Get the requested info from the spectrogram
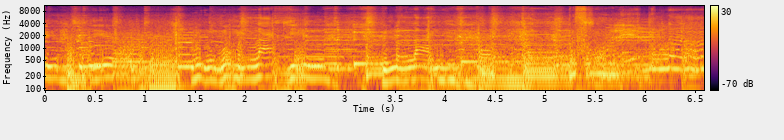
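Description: A jam band playing guitar-led rock music: guitar lines over bass and drums.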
